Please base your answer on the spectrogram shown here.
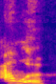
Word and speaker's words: hour: Why is the word hour spelt with an H? Why is there an H? The silent H.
